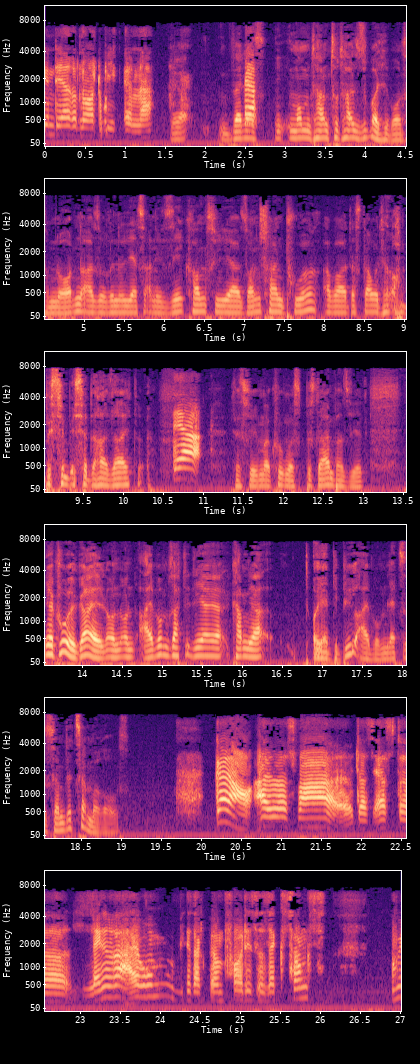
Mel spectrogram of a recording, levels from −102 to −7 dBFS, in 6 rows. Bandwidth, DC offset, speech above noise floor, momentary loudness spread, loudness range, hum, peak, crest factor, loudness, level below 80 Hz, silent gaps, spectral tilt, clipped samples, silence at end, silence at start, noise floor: 8 kHz; under 0.1%; 29 dB; 16 LU; 10 LU; none; 0 dBFS; 20 dB; -20 LUFS; -46 dBFS; none; -4 dB/octave; under 0.1%; 0 s; 0 s; -49 dBFS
